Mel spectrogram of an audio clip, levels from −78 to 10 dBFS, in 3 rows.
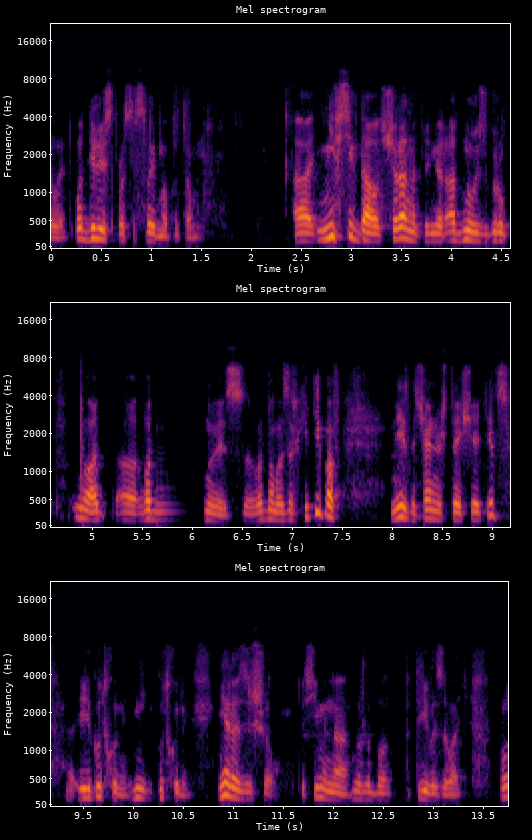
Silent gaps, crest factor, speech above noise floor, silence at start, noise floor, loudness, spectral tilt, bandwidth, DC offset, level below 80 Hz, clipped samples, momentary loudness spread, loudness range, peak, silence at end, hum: none; 20 dB; 44 dB; 0 s; -67 dBFS; -23 LUFS; -5.5 dB/octave; 9.4 kHz; under 0.1%; -70 dBFS; under 0.1%; 16 LU; 6 LU; -2 dBFS; 0 s; none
